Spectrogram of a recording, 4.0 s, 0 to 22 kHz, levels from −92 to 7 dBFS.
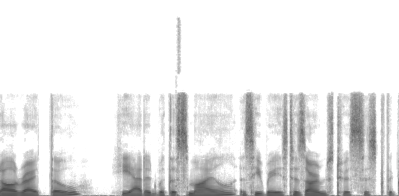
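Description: A brief chirpy noise burst at 1.75 to 1.81 s is a corrupt frame decoded: damaged bits in a couple of compressed frames were played anyway.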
